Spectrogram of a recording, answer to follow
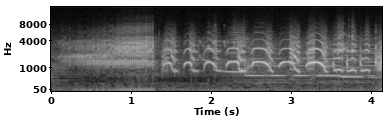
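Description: Cartoon canary chirping: a run of quick, rising-and-falling whistled warbles, about three a second, over a few soft held notes of background music. A soft airy hiss fills the first second or so.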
